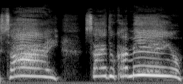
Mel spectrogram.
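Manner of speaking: mock very high, stretched-out, drawn-out yell. Retelling a parable, acting out someone in the forest: imitating someone shouting. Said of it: "alguém gritando assim".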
